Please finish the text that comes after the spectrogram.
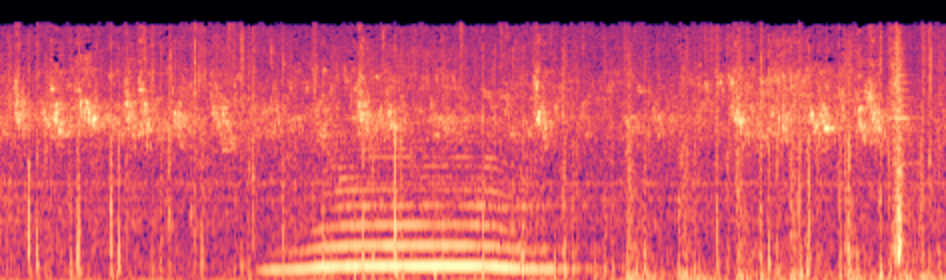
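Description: Horse hooves clip-clopping in a VR battle game, steady close rhythmic thuds running throughout, with a long drawn-out tonal whinny-like call rising and fading in the middle.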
